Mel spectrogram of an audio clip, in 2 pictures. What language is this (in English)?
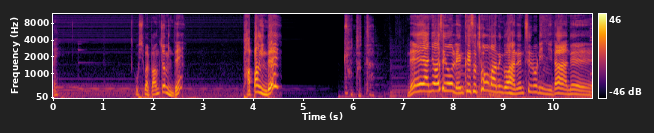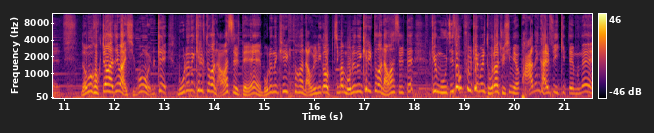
Korean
